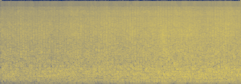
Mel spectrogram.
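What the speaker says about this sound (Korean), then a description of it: "지난해 부산 소방본부는 소방 헬기의 구조 성능 테스트를 하는 훈련을 했습니다." A Busan fire department rescue helicopter in flight, a loud, steady roar of rotor and engine that holds constant throughout.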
